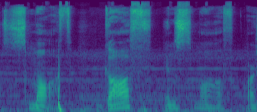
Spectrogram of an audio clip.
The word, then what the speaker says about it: Smough: And yes, it's pronounced Smough, not Smo or Smog like many people say. It's pronounced Smough.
